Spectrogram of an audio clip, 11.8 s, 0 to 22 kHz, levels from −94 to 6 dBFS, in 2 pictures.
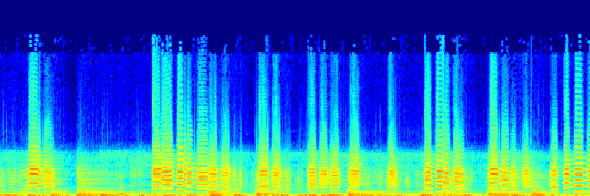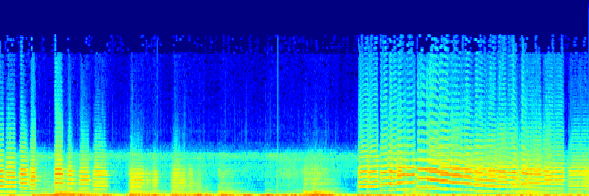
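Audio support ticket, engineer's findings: Jumps forward in the sound at 3.44, 4.44, 5.32 and 7.48 s, roughly 40 ms skipped each (about 70 ms at 5.32). Likely dropped buffer (overrun), input not read before overwrite.

Slap-echo doubling from 8.69 s to end, late copy at equal level. Channel delay (doubling): one channel lags 92.9 ms, which fits a 4096-sample buffer, then is summed to mono.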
